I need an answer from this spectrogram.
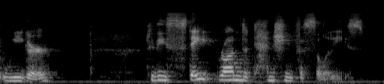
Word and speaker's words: Uyghur: million uyghurs all right this is pronounced uyghur to these state-run detention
